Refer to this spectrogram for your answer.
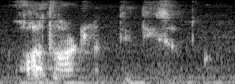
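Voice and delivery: hushed whisper about her; conspiratorial whisper; whispered aside. Retold or imitated. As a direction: whisper it like a secret.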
